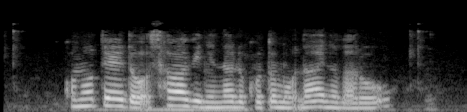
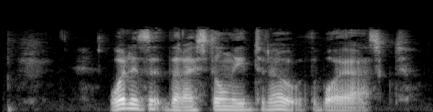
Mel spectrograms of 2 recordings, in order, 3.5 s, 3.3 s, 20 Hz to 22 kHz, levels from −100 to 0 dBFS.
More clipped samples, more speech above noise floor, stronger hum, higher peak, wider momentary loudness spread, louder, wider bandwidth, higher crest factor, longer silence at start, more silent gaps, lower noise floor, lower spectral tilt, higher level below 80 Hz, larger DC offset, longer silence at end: neither; second, 27 dB vs 39 dB; neither; second, -8 dBFS vs -4 dBFS; second, 7 LU vs 11 LU; about the same, -24 LUFS vs -24 LUFS; about the same, 7.4 kHz vs 7.8 kHz; second, 16 dB vs 22 dB; second, 0.5 s vs 0.85 s; neither; second, -50 dBFS vs -63 dBFS; first, -8 dB/octave vs -5.5 dB/octave; first, -56 dBFS vs -64 dBFS; neither; about the same, 0.25 s vs 0.2 s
